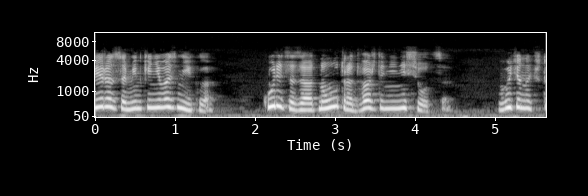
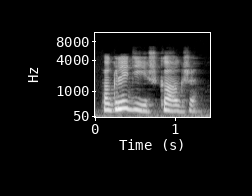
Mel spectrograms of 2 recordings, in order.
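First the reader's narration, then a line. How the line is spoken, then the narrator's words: Gloomy grumble. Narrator (Russian): мрачно проворчал кто-то из мужиков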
